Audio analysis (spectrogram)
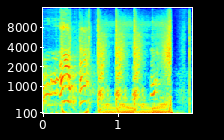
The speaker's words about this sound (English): What are they coming out with a dog synth, dude? Like, just as a waveform of dogs barking.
